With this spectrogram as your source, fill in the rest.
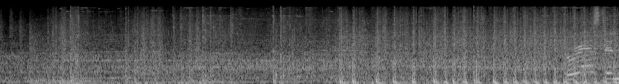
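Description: A big gun fires in the zombie shooter World War Z Aftermath: loud, relentless rapid fire that runs the whole time and grows into a tighter, pounding rhythm toward the end.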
